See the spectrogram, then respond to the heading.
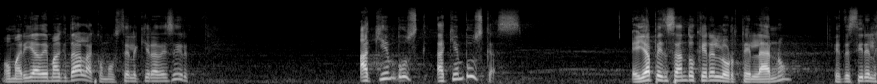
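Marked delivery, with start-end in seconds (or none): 3.6-5.2 lightly voiced gentle question, pitched higher; voicing Jesus. Preacher reading Jesus to the weeping Mary, higher voice. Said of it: "Jesús le dijo".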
